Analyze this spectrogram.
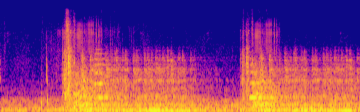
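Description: A metal valve wheel squeaks as it turns.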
